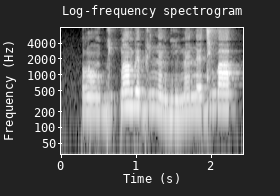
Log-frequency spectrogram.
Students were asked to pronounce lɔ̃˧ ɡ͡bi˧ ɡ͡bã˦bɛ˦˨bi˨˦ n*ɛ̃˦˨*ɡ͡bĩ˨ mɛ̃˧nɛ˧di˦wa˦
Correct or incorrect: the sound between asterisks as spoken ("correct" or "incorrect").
correct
